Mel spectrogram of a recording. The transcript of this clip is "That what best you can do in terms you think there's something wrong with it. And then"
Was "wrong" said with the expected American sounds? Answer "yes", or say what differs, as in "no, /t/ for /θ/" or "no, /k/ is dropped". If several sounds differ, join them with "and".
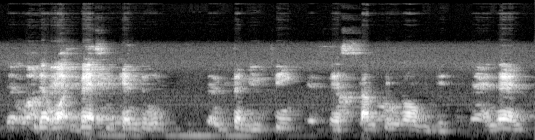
yes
